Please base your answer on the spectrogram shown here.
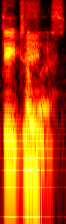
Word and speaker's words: Daedalus: So, data is it Daedalus, like Daedalus, but Daedalus. I always say it wrong, and I just can't. I don't know why, but so think DAE would be pronounced day.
